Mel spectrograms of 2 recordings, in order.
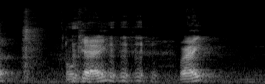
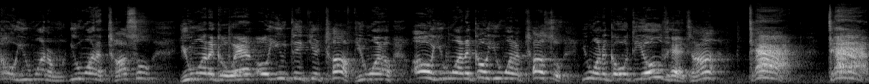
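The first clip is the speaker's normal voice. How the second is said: loud, high-pitched screaming, taunting tone; 8 semitones higher, 5 dB louder than usual. Retelling a fight, imitating own past yelling: retelling screaming at someone. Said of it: "and I'm screaming at him".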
